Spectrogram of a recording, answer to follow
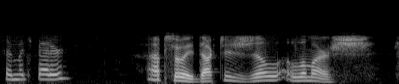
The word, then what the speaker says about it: Gilles LaMarche: Jill lamarche it's not in the way it smelled but it's the way you say it you know it's a French it's a french-canadian name so when you're in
